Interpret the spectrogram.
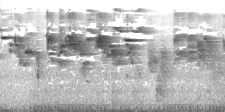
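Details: A caged Siberian rubythroat pours out a rapid, high twittering warble of chirps and thin whistles, with a steady low background hum.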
